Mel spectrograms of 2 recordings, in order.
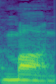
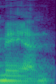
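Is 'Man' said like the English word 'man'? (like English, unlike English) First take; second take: unlike English; like English. First: The vowel differs from the English word man. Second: It sounds like the ordinary English word man. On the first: The speaker calls it right. "It's pronounced Man" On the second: The speaker calls it wrong. "not man"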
